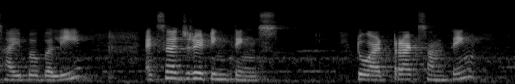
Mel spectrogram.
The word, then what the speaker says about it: hyperbole: Hyperbole, it is not hyperbole, we have to pronounce it as hyperbole.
